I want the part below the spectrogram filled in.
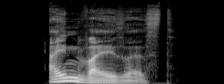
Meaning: second-person singular dependent subjunctive I of einweisen
- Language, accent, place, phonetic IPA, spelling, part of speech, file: German, Germany, Berlin, [ˈaɪ̯nˌvaɪ̯zəst], einweisest, verb, De-einweisest.ogg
